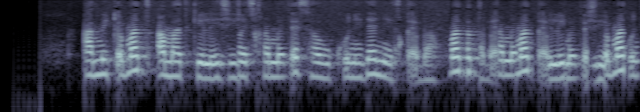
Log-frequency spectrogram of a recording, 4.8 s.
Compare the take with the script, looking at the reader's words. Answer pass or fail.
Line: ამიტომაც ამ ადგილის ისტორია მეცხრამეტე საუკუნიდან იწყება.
fail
